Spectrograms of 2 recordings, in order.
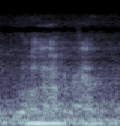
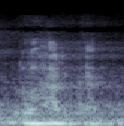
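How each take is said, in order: The two takes are said the same way.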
